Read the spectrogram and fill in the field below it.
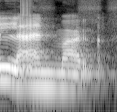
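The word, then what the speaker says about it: landmark: इसे हम पढ़ेंगे लैंडमार्क।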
